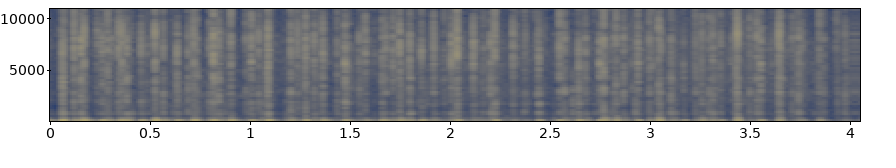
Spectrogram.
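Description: A large, clear PET plastic water bottle that appears empty is held horizontally and tapped, squeezed and handled with the fingertips. The result is a rapid, continuous run of short, dull, low thumps with a faint crackling clatter and almost no bright high end.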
